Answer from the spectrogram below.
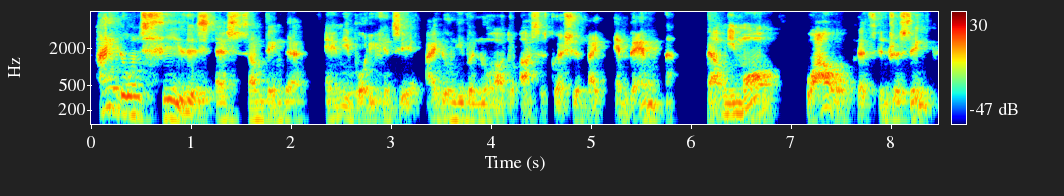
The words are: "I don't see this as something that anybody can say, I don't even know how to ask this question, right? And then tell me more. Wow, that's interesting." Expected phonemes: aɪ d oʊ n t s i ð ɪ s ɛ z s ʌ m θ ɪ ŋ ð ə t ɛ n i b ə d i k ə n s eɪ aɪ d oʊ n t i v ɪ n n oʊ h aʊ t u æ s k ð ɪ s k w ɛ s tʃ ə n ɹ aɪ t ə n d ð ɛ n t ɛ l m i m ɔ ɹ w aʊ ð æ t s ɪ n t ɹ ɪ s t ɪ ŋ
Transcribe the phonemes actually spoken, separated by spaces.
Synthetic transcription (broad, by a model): aɪ d oʊ n t s i ð ɪ s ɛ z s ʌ m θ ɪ ŋ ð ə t ɛ n i b ə d i k ə n s eɪ aɪ d oʊ n t i v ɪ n n oʊ h aʊ t u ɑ s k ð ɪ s k w ɛ s tʃ ə n l aɪ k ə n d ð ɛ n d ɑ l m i m ɔ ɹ w aʊ ð æ t s ɪ n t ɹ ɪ s t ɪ ŋ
